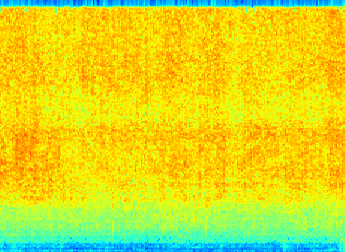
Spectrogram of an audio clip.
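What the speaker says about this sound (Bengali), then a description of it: "সব দেওয়ার পরে আবার ভালোভাবে এটা ভেজে নিচ্ছি" Vegetables sizzle steadily in hot oil in a kadai after Kashmiri chili powder has been added, a continuous close hiss and crackle with no voices.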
